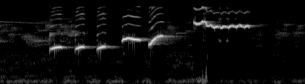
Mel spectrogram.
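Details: Anis kembang, the orange-headed thrush, sings a lure song for other birds: three short level whistles, two rising slurs, then a fast rattling trill of thin high notes ending in a gliding whistle.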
